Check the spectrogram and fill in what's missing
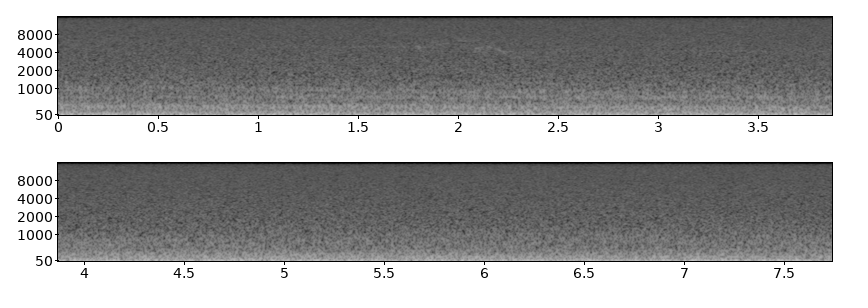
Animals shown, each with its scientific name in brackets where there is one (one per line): Magnolia Warbler (Setophaga magnolia)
